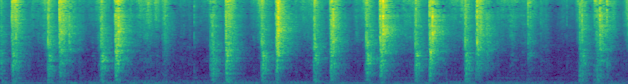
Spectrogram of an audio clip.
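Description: Playing cards being shuffled and drawn from a deck: many crisp snaps and flicks in a quick, uneven rhythm, fairly loud and with no talking.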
